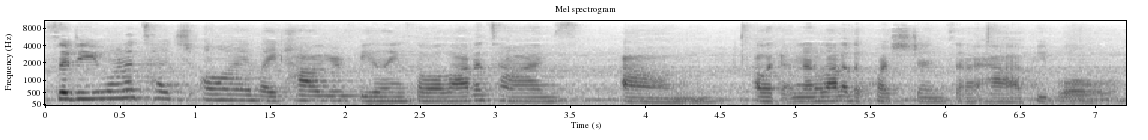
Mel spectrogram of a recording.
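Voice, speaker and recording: A woman with a very low voice hosts a casual chat, asking loose, rambling questions full of fillers and teasing jabs. She is recorded in an echoey room, and background noise is clearly audible. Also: moderate pace, hardly any pauses. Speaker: podcast host, wife.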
